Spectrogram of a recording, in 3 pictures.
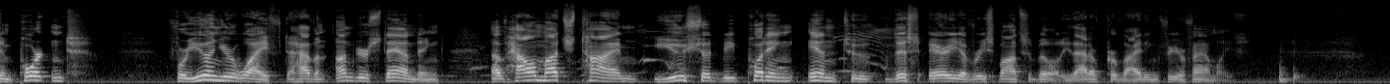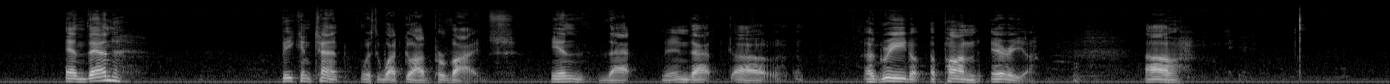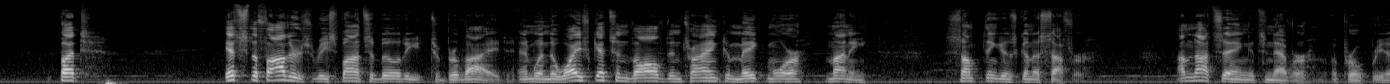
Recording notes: Message preached at Word Of Hope, Sunday Morning, October 22, 2023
